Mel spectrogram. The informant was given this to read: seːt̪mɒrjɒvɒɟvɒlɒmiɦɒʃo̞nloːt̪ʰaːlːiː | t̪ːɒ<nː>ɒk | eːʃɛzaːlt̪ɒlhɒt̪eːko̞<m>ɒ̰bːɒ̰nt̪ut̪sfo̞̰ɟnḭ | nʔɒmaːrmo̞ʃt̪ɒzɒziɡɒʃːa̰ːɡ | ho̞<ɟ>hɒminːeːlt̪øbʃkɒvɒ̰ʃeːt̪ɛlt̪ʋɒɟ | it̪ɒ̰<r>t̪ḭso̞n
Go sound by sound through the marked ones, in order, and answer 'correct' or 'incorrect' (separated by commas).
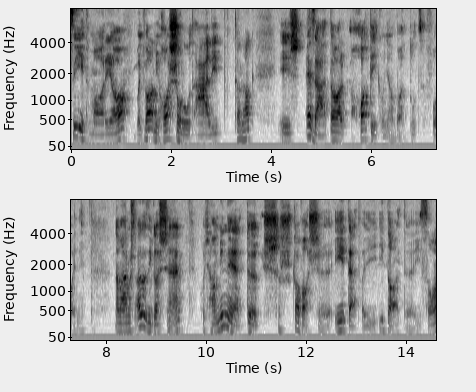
incorrect, incorrect, incorrect, incorrect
